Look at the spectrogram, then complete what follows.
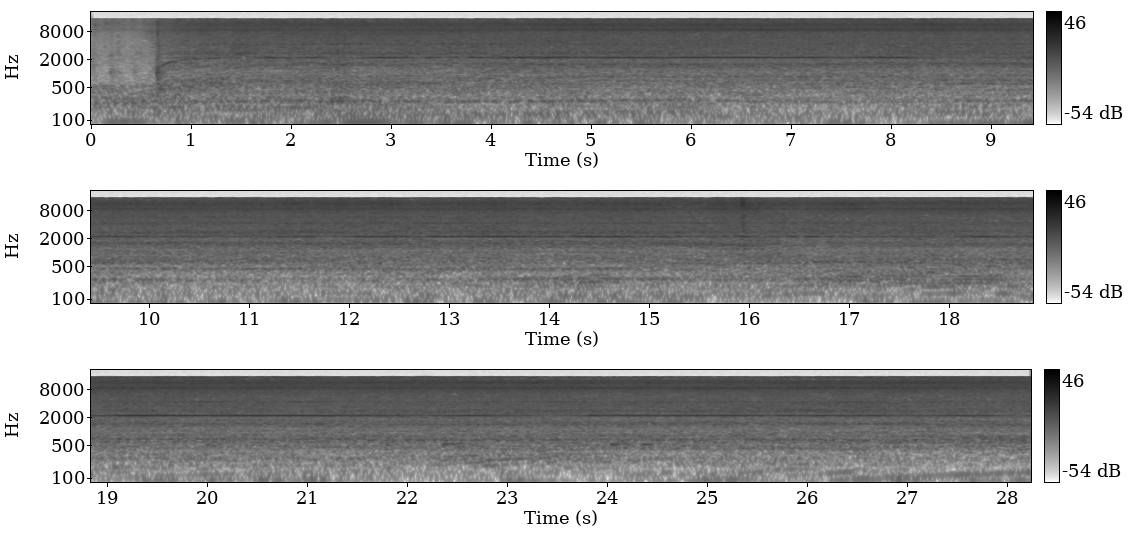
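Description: Handheld hair dryer switched on and running steadily, a blowing rush of air with a thin high whine from its motor that settles within the first second.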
